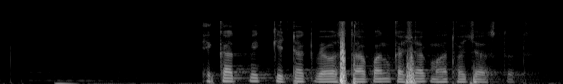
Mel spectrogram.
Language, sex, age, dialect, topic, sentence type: Marathi, male, 46-50, Southern Konkan, agriculture, question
